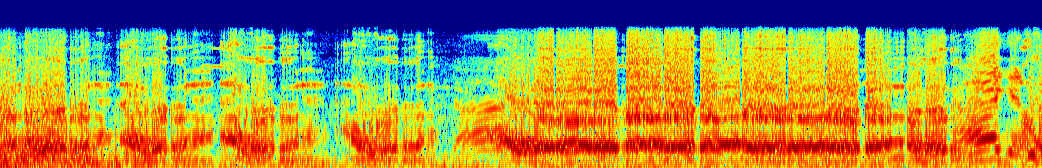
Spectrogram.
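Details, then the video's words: Captive howler monkey (araguato), said to have just become an adult, roaring: broken grunting at first, then a long, loud, steady rasping drone, with people talking at the start. "MI ARAGUATO SOCRATES RONCANDO"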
